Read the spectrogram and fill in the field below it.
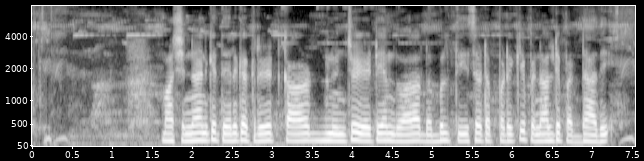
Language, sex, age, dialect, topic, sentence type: Telugu, male, 18-24, Southern, banking, statement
